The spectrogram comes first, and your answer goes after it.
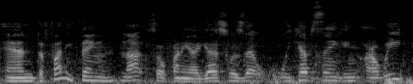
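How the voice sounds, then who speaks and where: A plain, everyday voice, moderate in pace, with ordinary pitch variation. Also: man. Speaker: sailing vlogger, father on a liveaboard boat. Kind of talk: casual vlog narration to camera.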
